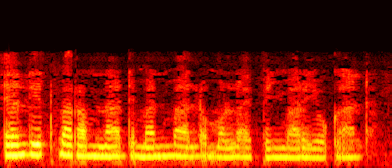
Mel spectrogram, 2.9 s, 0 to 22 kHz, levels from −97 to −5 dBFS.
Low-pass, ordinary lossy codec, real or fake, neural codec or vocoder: 7.2 kHz; AAC, 24 kbps; real; none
